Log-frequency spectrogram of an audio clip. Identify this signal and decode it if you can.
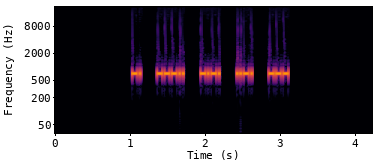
Morse code, heard as a keyed tone, about 52 wpm, spaced as for 28 wpm, 700 Hz. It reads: N8CFO
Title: USA Call Signs - 5 Characters - 3x Character Spacing - 50wpm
